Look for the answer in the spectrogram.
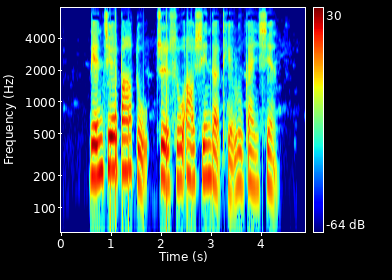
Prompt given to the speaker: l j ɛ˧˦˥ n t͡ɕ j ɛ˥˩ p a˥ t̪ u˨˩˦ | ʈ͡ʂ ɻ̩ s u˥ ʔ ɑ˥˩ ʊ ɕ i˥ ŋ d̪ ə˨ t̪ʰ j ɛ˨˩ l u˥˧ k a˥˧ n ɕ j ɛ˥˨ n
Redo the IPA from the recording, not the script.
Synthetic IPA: l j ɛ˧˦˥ n t͡ɕ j ɛ˦ p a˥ t̪ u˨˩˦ | ʈ͡ʂ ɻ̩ s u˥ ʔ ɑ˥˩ ʊ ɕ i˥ n d̪ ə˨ t̪ʰ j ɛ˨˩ l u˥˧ k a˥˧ n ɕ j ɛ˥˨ n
